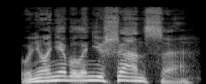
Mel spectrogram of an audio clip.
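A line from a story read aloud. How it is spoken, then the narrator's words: Grim. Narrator (Russian): мрачно ответил МакГоуэн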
